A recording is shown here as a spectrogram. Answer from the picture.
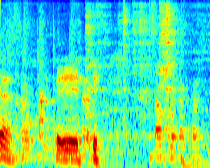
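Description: Cutlery and dishes clinking in a restaurant, with short snatches of voices between the clinks.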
